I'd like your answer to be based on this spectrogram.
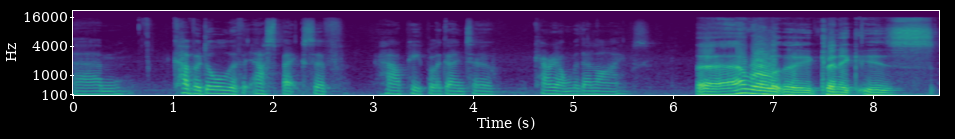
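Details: Adult woman speaking; normal speech.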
